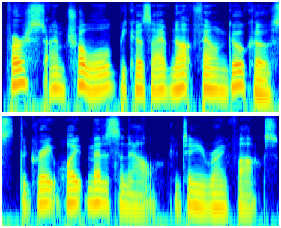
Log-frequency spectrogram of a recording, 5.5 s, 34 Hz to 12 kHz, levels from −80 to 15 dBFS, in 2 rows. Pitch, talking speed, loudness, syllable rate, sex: 115 Hz, 195 wpm, -21 LUFS, 5.3 syllables/s, male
